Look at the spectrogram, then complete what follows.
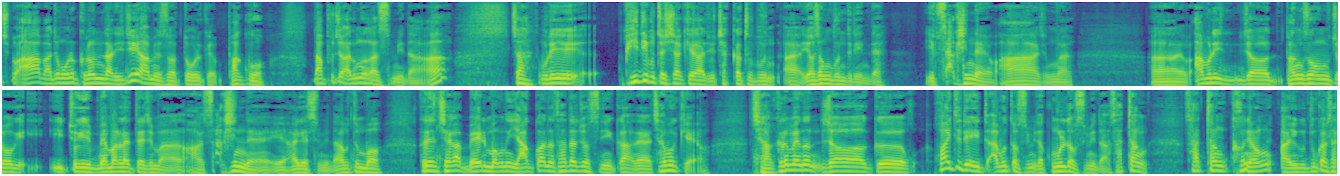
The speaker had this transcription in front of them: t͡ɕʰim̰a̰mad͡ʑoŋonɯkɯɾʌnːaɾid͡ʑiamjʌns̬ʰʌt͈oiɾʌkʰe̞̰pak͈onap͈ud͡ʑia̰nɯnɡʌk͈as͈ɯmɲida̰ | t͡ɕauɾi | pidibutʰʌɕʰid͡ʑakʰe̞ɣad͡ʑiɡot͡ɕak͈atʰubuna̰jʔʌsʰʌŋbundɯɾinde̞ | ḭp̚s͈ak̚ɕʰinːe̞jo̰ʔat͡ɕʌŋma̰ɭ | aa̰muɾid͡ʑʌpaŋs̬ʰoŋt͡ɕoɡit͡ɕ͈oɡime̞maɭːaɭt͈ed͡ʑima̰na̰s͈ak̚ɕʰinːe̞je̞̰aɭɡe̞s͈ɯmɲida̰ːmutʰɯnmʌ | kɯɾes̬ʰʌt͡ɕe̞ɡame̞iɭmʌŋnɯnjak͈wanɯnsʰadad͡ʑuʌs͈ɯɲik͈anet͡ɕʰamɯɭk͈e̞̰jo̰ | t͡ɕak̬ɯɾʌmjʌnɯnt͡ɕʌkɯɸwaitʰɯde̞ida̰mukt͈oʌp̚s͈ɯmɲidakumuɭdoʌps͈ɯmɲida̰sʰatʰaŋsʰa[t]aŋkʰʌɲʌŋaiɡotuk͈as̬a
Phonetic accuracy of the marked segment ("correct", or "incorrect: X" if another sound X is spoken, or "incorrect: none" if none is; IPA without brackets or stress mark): incorrect: tʰ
